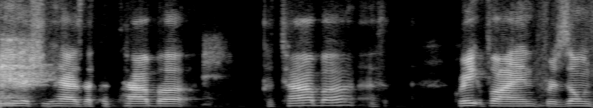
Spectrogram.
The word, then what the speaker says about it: Catawba: about is that a seedless a grapevine yeah Catawba as that's how you pronounce it okay let me screenshot this because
